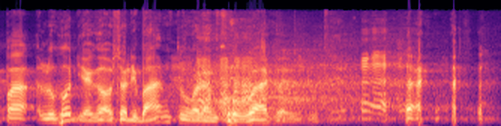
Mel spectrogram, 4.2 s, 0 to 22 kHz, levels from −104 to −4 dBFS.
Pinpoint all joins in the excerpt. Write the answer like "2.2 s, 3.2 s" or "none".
none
